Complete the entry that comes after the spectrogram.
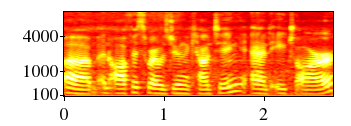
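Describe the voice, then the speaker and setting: The voice carries a Canadian accent. Room echo is audible. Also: woman. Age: 20s. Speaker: weight loss vlogger. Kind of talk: casual vlog monologue. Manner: fast; animated.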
